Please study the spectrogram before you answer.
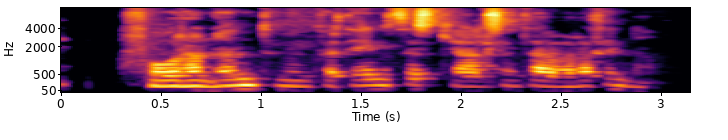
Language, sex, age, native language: Icelandic, male, 30-39, Icelandic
